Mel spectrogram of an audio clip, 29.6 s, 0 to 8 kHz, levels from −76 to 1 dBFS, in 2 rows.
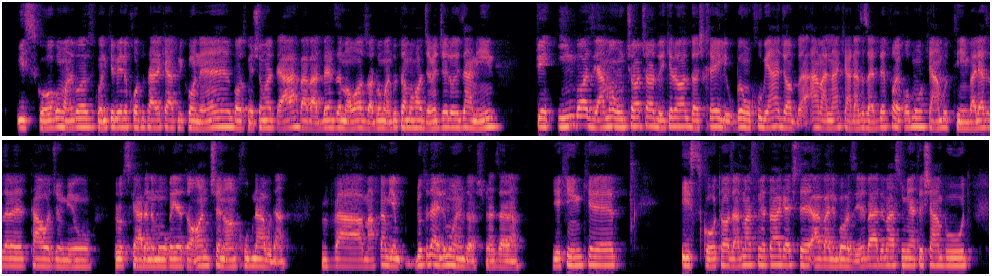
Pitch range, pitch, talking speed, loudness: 120-135 Hz, 125 Hz, 170 wpm, -21 LUFS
